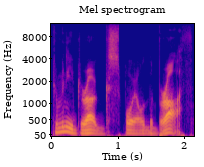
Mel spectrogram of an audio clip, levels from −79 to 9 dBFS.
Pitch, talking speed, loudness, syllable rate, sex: 100 Hz, 165 wpm, -18 LUFS, 3.3 syllables/s, male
